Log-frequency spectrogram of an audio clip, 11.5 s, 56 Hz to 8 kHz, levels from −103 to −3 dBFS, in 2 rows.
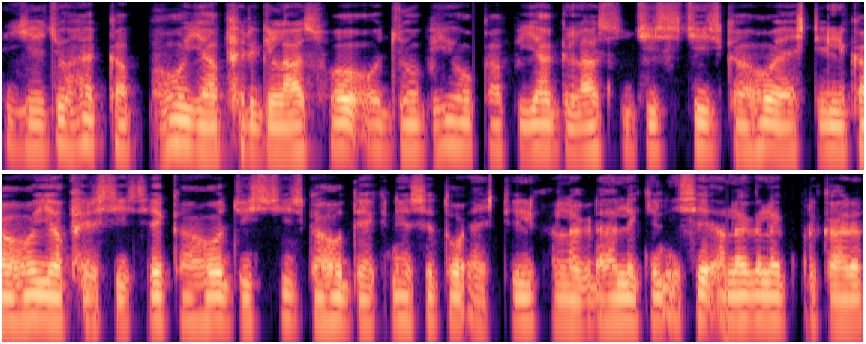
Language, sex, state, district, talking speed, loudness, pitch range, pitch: Hindi, male, Bihar, Begusarai, 230 wpm, -20 LUFS, 105-110 Hz, 105 Hz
